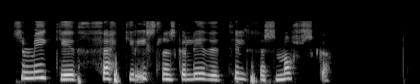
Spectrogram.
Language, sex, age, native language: Icelandic, female, 40-49, Icelandic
